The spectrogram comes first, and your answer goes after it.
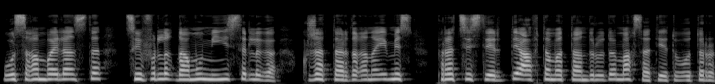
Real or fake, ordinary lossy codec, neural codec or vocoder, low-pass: real; none; none; none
